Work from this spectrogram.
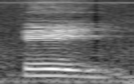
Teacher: O e no caso é a vogal e o i no caso a semivogal. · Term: ditongo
